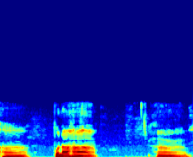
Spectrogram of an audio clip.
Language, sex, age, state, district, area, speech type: Sanskrit, male, 18-30, Gujarat, Surat, urban, spontaneous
